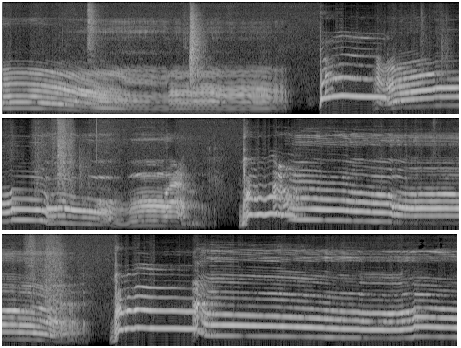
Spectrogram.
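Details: A female German Shepherd, reluctant at first, gives sustained howls rising from a low quavering start into steady, wobbling tones, each four to five seconds, with brief breaths between.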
